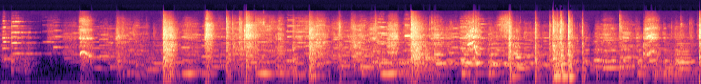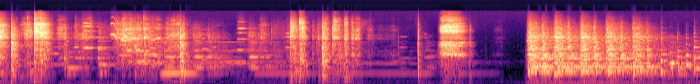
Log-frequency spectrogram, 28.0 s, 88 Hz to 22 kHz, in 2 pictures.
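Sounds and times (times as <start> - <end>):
loud string music: 0.0 - 20.9, 24.6 - 28.0
sharp knocks and thuds: 3.2 - 5.2, 10.2 - 11.8.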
